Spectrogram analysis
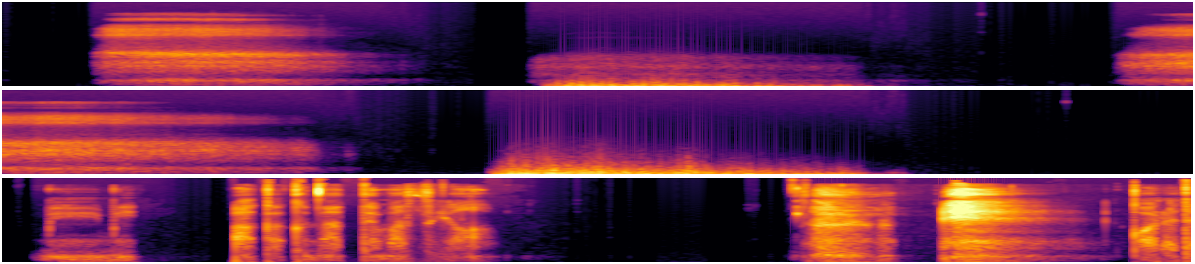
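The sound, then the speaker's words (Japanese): Gentle breath blown softly into the ear, two long airy puffs of a second or two each, set between quiet whispering and a few small mouth clicks. “そんな先輩のためにもう一回ふうふうしてあげますね。”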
